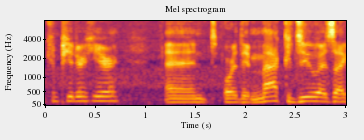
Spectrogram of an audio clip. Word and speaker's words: MCDU: here and or the MACD as I call it, the MCDU or I pronounce it Macd M A K D E W.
